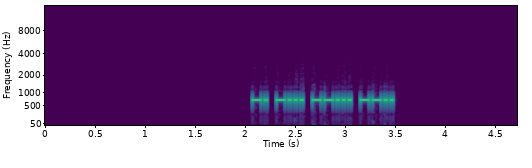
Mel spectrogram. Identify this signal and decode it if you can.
Morse code, heard as a keyed tone, about 39 wpm, 700 Hz. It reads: NB7Z
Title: USA Call Signs - 4 Characters - Repeated 3x - 40wpm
